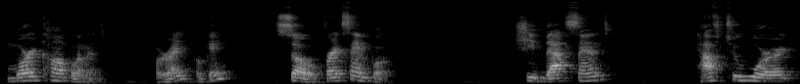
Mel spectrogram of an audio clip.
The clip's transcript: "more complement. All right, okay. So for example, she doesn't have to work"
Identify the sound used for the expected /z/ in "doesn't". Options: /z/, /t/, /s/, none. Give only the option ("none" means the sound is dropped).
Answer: /s/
